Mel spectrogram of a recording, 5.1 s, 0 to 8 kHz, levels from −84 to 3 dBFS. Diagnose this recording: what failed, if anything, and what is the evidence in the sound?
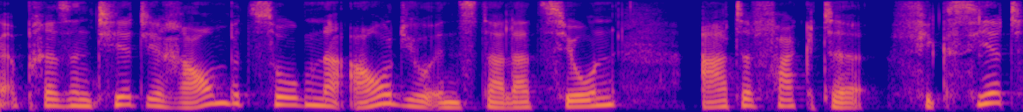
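Nothing in the speech stood out as a fault on listening, so there is no failed stage to point to.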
